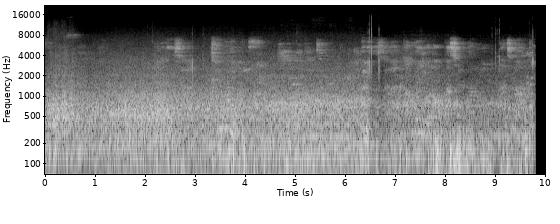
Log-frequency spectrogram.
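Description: A train rumbles along the tracks in the distance, slowly coming closer.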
